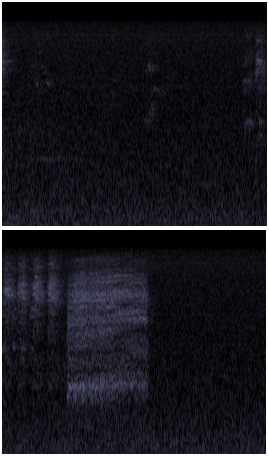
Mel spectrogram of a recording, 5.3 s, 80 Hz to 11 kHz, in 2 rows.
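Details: Galah recorded on 21 July 2015. After a few faint chirps comes a short burst of rapid clicks, then one loud, harsh, rasping screech under a second long, then quiet hum.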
